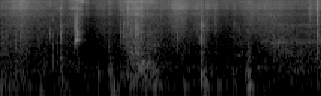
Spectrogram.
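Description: Faint rustling and a few soft knocks from someone moving about to pick up a dropped book.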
